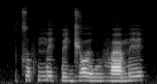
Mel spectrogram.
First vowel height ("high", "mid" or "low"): mid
